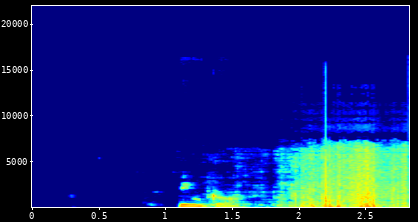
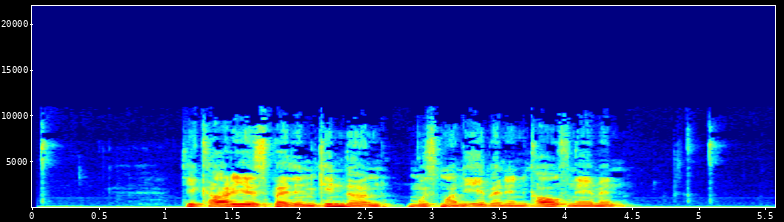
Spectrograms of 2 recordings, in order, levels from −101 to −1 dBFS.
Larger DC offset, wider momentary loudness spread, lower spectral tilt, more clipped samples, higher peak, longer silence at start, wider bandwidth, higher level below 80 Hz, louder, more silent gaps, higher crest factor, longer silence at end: neither; first, 16 LU vs 10 LU; second, -4 dB/octave vs -6.5 dB/octave; neither; about the same, -2 dBFS vs -2 dBFS; about the same, 1.1 s vs 1.15 s; first, 16 kHz vs 9.4 kHz; second, -54 dBFS vs -48 dBFS; second, -30 LUFS vs -17 LUFS; neither; first, 30 dB vs 16 dB; second, 0 s vs 1.15 s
